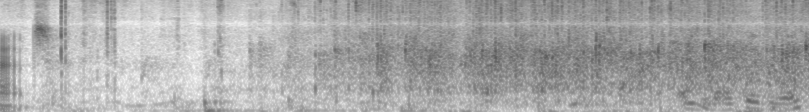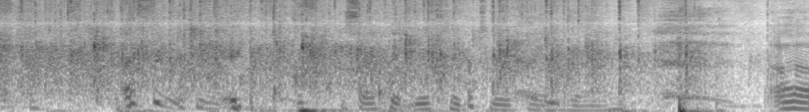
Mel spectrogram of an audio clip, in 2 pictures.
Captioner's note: applause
